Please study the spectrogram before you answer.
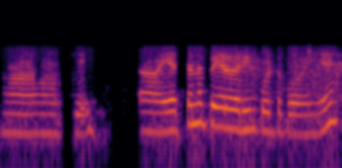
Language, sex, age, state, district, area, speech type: Tamil, female, 30-45, Tamil Nadu, Dharmapuri, rural, conversation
